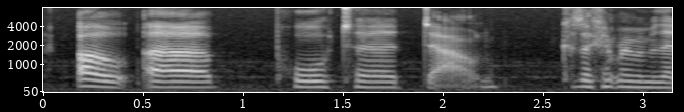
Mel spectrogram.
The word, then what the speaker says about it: Portadown: from here, I said, Portadown. Because I couldn't remember the name I was thinking of, so I said Portadown. He's like, that's not how you say it. You say it like this. Porta.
